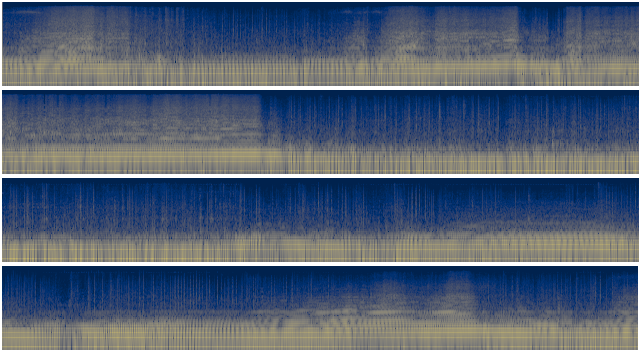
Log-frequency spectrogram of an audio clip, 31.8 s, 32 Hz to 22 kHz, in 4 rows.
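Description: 1992 Honda Prelude's H23A1 2.3-litre four-cylinder engine, heard from inside the cabin, revving hard. Its pitch climbs and drops several times as it runs up through the gears and eases off. A loud rushing noise rides over it for roughly the first ten seconds.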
